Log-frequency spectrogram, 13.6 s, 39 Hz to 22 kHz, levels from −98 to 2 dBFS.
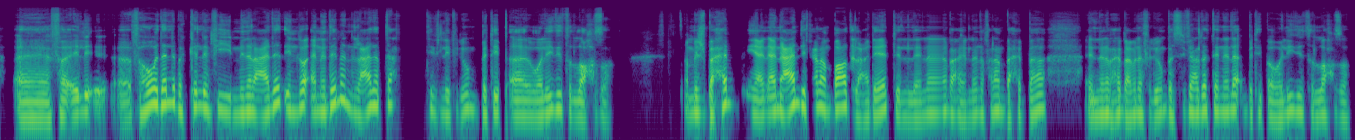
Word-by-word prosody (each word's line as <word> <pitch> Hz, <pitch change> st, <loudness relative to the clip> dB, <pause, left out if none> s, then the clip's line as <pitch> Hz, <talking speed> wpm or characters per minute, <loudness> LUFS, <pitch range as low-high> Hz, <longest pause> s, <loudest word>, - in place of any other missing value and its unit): آآ، 110 Hz, 0 st, 0 dB
فاللي 125 Hz, +4 st, -1 dB
آآ، -, -, -3 dB
فهو 165 Hz, +9 st, +4 dB
ده 195 Hz, -, +5 dB
اللي 210 Hz, +1 st, +2 dB
باتكلّم 170 Hz, +3 st, -1 dB
فيه 140 Hz, -1 st, -4 dB
إن -, -, -9 dB
من 135 Hz, +1 st, 0 dB
العادات 145 Hz, +10 st, +3 dB
إن 145 Hz, -3 st, -2 dB
هو -, -, +8 dB
أنا 145 Hz, -, 0 dB
دايمًا 200 Hz, +10 st, +2 dB
العادة 170 Hz, -, +2 dB
بتاعتي 195 Hz, +1 st, -5 dB, 0.3 s
اللي 130 Hz, -4 st, -6 dB
في -, -, -22 dB
اليوم 150 Hz, +2 st, -6 dB
بتبقى 120 Hz, -2 st, 0 dB
وليدة 130 Hz, +7 st, -1 dB
اللحظة، -, -, -2 dB, 0.8 s
مش 130 Hz, -1 st, -1 dB
باحب 195 Hz, +2 st, +3 dB
يعني 125 Hz, 0 st, +3 dB
أنا 145 Hz, -, +5 dB
عندي 185 Hz, -3 st, +6 dB
فعلًا 170 Hz, 0 st, +2 dB
بعض 165 Hz, +2 st, +7 dB
العادات 130 Hz, +8 st, -1 dB
اللي 110 Hz, -2 st, -4 dB
اللي 130 Hz, +3 st, -3 dB
أنا 140 Hz, -, -4 dB
بح 140 Hz, -, -2 dB
اللي 110 Hz, +3 st, -6 dB
أنا 125 Hz, -, -8 dB
فعلًا 145 Hz, +2 st, -3 dB
باحبّها، 130 Hz, +5 st, -2 dB, 0.4 s
اللي 120 Hz, -, -2 dB
أنا 130 Hz, -, +1 dB
باحب 130 Hz, -1 st, -1 dB
أعملها 125 Hz, +3 st, 0 dB
في -, -, -10 dB
اليوم 125 Hz, +2 st, -4 dB
بس 130 Hz, -4 st, -5 dB
في 140 Hz, -, -1 dB
عادات 145 Hz, +3 st, 0 dB
تانية 140 Hz, -1 st, -1 dB
لأ، 155 Hz, +1 st, +3 dB
بتبقى 125 Hz, -3 st, -6 dB
وليدة 140 Hz, +6 st, -3 dB
اللحظة. 120 Hz, +1 st, -4 dB
135 Hz, 235 wpm, -23 LUFS, 125-150 Hz, 0.8 s, هو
